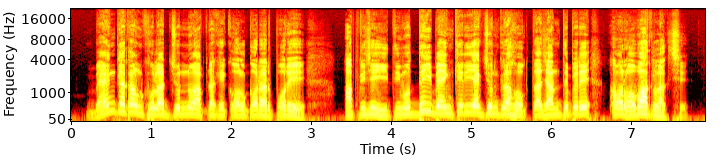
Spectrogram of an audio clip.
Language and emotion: Bengali, surprised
